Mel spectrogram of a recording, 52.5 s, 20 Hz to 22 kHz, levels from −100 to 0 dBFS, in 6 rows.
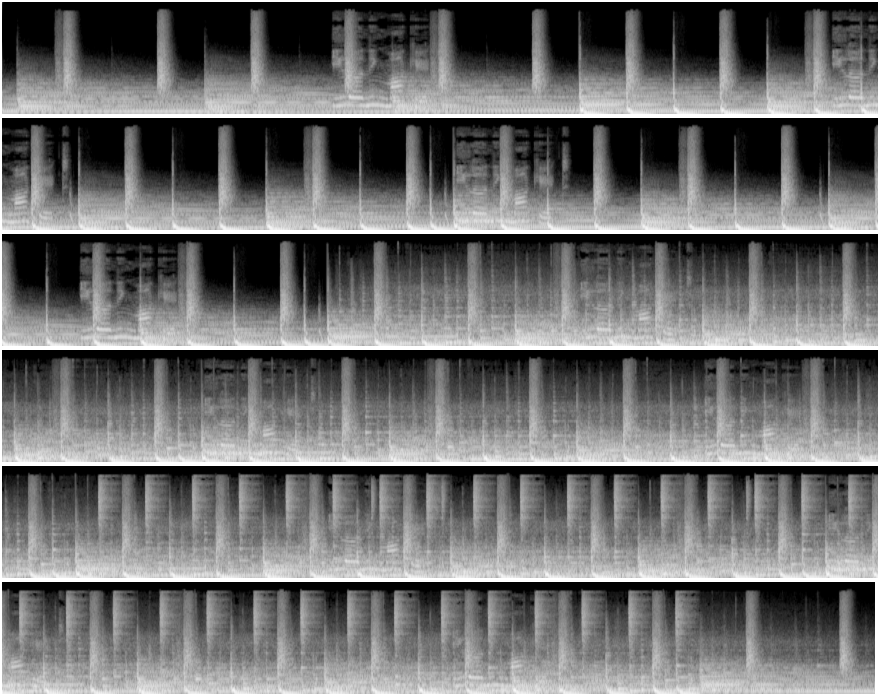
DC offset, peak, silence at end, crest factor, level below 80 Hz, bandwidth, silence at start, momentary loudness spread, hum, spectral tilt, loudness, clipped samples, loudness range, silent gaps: under 0.1%; 0 dBFS; 0 s; 12 dB; -16 dBFS; 16.5 kHz; 0 s; 5 LU; none; -6 dB/octave; -16 LUFS; under 0.1%; 2 LU; none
